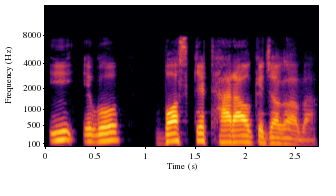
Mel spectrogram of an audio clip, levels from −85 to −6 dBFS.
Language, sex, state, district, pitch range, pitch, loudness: Bhojpuri, male, Bihar, Saran, 120-155 Hz, 140 Hz, -18 LUFS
